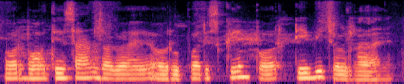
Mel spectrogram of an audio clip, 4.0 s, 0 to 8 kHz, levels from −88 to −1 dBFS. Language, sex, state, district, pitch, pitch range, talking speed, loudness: Hindi, male, West Bengal, Alipurduar, 130 Hz, 120-140 Hz, 205 wpm, -14 LUFS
